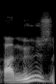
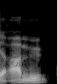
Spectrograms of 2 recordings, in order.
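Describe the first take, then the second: First: Ramuse with the final Z voiced; the mistaken "Ramuse", buzzing z at the end; final Z sounded. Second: "Ramu" ending on a clean u vowel; the preferred "Ramu", final z left silent. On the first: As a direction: say "Ramuse" ending on an audible z sound. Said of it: "on prononce pas le Z final". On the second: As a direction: say "Ramu" with no z sound at the end. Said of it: "je vous dis là". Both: Shown as a demonstration.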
